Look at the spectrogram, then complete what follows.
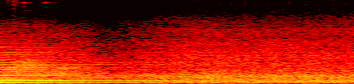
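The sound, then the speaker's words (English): Air conditioning runs aboard a very hot band tour bus (bandwagon): a steady, loud whooshing blow over a deep engine-like rumble, with a brief low tonal hum at the start. No one speaks. “The unmistakable sound of air conditioning on a very hot and sweaty bandwagon.”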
